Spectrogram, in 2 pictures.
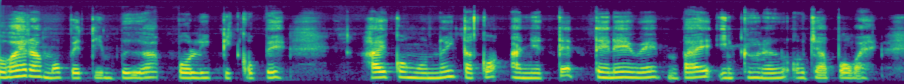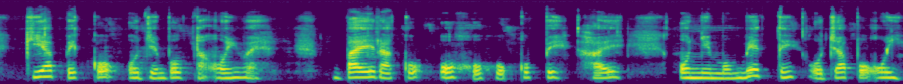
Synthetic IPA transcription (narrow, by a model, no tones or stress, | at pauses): oβaeɾãmõ̞pe̞t̪ĩmbɨapolit̪ikope̞ | haekoŋũnõjt̪ako̞ãɲet̪e̞t̪ẽɾẽ̞ʋe̞mbaʔeʔĩkɨ̃ɾãɨod͡ʒapo̞βae̞ | kiape̞koːd͡ʒe̞mbowt̪ã̰ʔõĩʋae | mbae̞ɾakoohohokope̞hae | õɲẽ̞mõ̞mẽ̞t̪ẽ̞od͡ʒapo̰ʔõĩ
